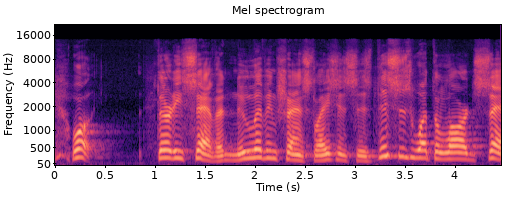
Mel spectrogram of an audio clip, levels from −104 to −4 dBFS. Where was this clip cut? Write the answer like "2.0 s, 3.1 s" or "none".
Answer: 1.0 s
